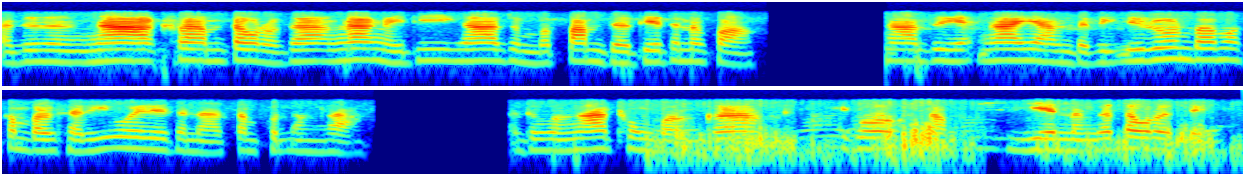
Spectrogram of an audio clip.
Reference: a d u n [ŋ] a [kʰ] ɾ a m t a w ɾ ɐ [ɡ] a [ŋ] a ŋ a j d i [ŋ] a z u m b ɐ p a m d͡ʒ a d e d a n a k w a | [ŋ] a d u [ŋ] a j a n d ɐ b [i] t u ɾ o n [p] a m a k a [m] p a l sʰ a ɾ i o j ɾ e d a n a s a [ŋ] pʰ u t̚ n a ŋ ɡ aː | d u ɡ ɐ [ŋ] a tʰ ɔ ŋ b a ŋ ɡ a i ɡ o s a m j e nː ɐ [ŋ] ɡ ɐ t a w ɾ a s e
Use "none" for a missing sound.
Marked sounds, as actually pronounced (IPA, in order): ŋ, kʰ, ɡ, ŋ, ŋ, ŋ, ŋ, i, b, m, m, ŋ, ŋ

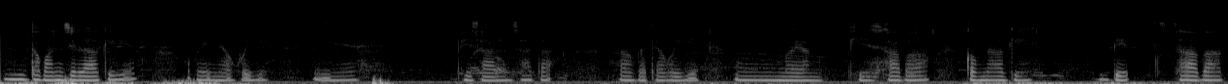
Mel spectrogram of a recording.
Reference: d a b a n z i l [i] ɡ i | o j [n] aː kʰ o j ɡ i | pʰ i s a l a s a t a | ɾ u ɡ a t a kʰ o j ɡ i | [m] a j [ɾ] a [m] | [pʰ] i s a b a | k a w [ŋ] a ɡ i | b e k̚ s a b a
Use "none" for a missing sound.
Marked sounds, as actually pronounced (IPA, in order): a, n, m, ɾ, ŋ, pʰ, n

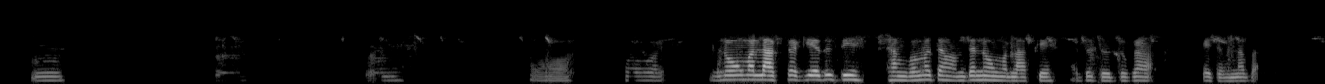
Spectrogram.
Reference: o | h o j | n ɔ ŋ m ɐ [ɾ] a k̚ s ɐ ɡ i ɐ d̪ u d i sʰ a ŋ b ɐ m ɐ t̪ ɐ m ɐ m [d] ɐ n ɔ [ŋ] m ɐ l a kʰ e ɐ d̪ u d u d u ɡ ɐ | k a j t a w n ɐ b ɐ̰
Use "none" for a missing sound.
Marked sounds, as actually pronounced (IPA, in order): l, d, ŋ

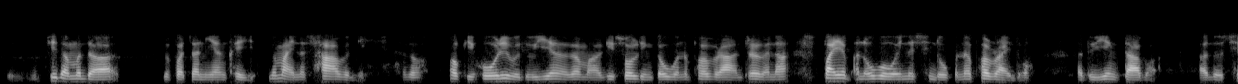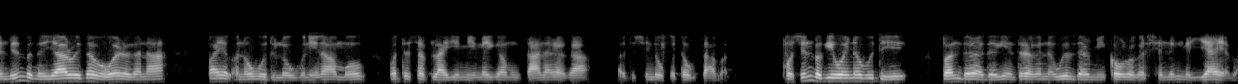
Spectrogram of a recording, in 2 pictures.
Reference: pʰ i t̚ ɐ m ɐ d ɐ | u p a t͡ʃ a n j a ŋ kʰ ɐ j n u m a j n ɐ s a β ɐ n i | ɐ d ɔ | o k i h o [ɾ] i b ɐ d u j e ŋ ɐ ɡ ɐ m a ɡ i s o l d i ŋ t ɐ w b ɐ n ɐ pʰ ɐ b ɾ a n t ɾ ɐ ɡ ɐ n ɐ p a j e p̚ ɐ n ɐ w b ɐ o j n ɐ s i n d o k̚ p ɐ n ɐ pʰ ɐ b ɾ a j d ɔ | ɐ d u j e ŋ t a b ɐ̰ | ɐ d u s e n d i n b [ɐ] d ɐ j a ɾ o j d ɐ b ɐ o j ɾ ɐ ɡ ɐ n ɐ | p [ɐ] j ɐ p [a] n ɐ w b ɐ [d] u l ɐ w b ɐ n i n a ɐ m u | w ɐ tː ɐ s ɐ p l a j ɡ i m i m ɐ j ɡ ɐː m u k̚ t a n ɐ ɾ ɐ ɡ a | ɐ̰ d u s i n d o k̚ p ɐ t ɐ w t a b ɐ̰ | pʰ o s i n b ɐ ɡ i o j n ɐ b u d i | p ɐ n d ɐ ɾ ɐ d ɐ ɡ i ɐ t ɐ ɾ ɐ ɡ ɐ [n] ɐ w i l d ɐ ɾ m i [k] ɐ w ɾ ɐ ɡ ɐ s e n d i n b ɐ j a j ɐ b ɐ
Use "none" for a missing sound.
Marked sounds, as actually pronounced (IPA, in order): ɾ, ɐ, a, ɐ, d, n, k

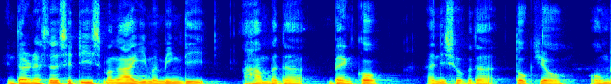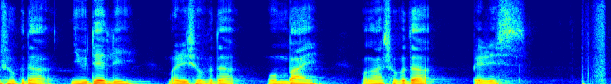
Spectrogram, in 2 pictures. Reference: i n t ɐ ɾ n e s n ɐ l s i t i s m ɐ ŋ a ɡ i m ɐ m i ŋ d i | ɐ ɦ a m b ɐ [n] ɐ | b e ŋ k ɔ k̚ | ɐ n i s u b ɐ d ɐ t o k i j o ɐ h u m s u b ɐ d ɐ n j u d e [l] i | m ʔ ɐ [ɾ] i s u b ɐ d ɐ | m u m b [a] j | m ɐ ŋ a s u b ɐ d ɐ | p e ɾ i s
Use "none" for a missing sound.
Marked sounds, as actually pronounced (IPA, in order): d, l, ɾ, a

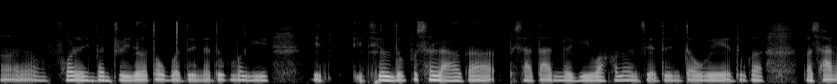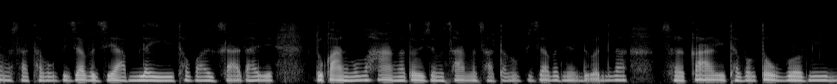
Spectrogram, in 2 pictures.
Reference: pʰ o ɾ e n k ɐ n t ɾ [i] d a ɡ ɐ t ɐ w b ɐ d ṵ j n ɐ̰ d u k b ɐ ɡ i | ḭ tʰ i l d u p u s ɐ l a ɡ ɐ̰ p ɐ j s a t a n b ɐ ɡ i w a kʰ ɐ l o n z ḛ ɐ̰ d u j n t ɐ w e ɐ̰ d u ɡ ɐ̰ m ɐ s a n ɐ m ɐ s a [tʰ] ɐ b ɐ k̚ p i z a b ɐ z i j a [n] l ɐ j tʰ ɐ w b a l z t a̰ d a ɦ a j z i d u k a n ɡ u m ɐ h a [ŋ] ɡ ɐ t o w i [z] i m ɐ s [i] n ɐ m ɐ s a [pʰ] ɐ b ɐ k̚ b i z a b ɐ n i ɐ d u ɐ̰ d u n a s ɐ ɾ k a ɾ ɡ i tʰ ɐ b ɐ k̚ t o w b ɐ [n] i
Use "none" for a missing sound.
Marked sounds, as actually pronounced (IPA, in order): i, tʰ, m, ŋ, z, a, tʰ, m

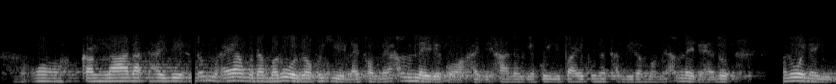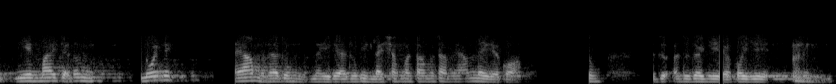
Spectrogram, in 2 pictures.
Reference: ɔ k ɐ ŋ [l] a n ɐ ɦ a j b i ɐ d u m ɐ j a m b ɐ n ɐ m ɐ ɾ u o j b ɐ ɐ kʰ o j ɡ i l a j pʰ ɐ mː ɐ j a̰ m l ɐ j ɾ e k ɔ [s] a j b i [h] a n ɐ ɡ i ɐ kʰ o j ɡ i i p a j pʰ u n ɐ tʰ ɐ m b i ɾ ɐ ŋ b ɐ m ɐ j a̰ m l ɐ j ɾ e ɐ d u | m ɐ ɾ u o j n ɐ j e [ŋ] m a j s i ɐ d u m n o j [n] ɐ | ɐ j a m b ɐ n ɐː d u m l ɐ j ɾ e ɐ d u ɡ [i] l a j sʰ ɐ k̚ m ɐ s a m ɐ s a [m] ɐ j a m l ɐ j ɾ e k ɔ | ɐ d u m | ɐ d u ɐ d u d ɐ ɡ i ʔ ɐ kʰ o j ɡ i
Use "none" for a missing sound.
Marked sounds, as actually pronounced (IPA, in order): l, h, h, ŋ, n, i, m

